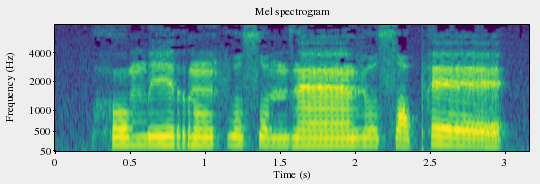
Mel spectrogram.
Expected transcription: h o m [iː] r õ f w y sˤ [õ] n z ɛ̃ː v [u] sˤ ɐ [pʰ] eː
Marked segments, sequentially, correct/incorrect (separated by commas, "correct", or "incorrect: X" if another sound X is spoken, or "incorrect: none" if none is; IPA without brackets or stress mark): correct, incorrect: o, incorrect: y, correct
